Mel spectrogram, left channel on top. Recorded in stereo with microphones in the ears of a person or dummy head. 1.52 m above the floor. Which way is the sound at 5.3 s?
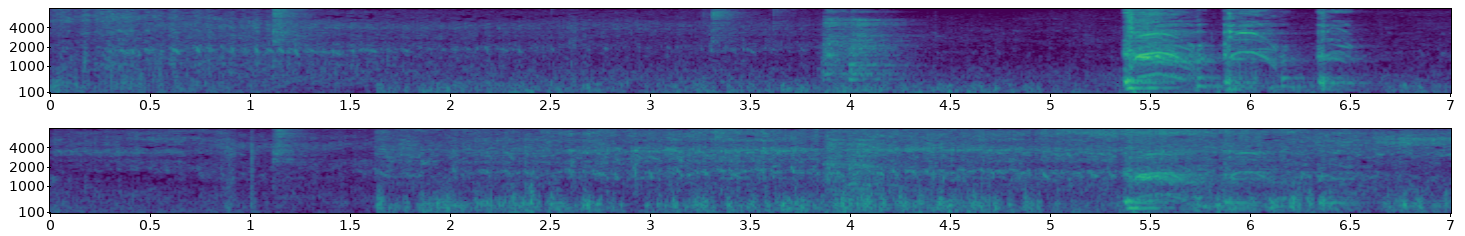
30° left (ahead or behind).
